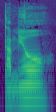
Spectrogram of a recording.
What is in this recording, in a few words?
"tamyó", apatani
